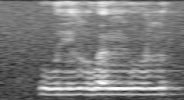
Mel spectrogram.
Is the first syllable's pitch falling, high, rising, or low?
low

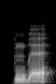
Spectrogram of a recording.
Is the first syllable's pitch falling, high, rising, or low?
high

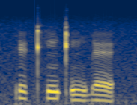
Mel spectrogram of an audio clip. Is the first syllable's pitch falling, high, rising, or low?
falling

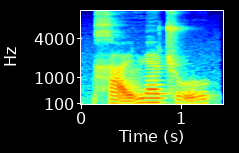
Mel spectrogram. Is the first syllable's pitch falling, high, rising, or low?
low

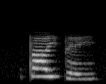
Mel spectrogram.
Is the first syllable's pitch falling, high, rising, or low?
high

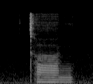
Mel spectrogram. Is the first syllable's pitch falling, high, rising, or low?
high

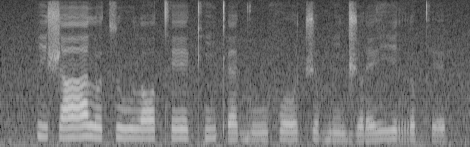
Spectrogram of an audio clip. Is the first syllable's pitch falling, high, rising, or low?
low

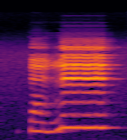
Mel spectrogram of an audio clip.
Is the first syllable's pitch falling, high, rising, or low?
low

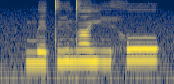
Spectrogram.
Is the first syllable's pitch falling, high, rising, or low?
low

